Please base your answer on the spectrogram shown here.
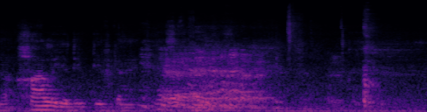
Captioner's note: audience laughing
